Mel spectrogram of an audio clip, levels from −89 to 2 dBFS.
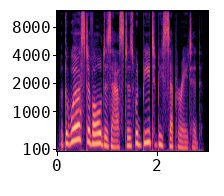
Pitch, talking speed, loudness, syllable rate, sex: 210 Hz, 215 wpm, -17 LUFS, 5.6 syllables/s, female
